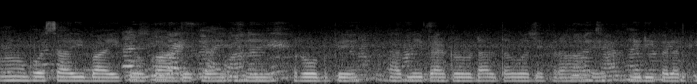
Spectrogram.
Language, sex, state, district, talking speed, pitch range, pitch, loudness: Hindi, male, Maharashtra, Nagpur, 180 wpm, 165-175 Hz, 170 Hz, -24 LUFS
